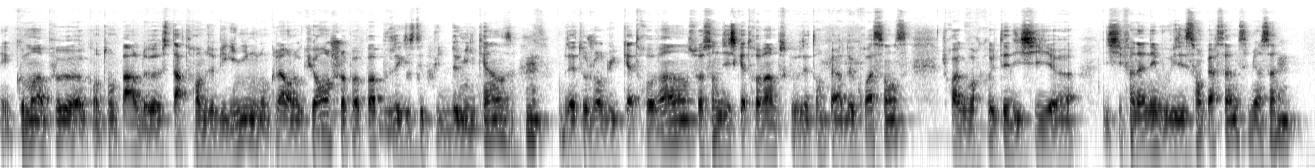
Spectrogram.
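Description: Noticeable background noise sits behind the voice. The talking is fairly quick, and the pitch varies in an ordinary way. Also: man, very deep, low pitch for a man. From Paris. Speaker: podcast host. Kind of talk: scripted narration; interview. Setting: guest's office.

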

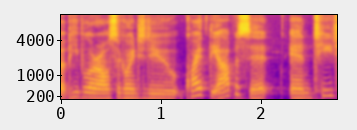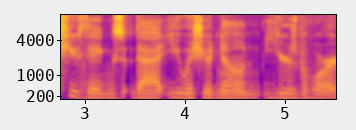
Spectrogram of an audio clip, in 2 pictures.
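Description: A woman with a plain, everyday voice speaks at a fairly low pitch and moderate pace, with ordinary pitch variation and hardly any pauses, in a very clean recording with a silent background. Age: 20s. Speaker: student actor and playwright. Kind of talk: casual interview chat.

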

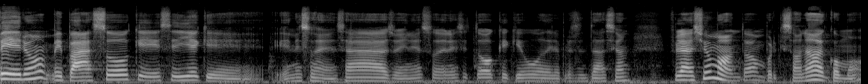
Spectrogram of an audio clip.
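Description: A bright, sharp tone with a lively, bouncing intonation, delivered at a fairly slow pace. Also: woman, fairly low pitch for a woman, big swings in loudness. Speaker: singer-songwriter. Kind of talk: interview.

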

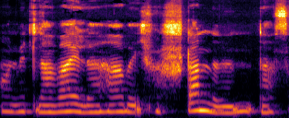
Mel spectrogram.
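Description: Somewhat breathy speech in a very clean recording over a silent background. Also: woman. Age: 30s. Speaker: podcast host and personal growth coach. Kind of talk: reflective monologue. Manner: unscripted, spontaneous.

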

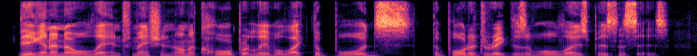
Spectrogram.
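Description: A man's fairly low voice with a New Zealand accent and fairly even intonation, on a very clean recording with a silent background. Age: 20s. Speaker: musician. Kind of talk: casual chat.

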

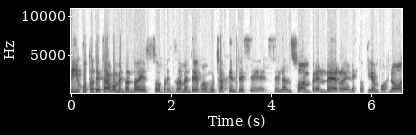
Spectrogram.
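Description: A woman talks with an ordinary speaking voice at a moderate pace. Her pitch sits fairly high. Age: 40s. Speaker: travel blogger. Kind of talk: interview. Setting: remote call.

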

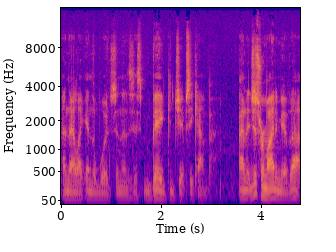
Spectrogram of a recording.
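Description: A man with an English accent speaks at a moderate pace on a very clean recording with a silent background. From England. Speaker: podcast co-host. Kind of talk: casual chat.

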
